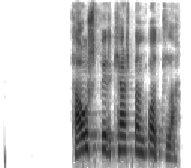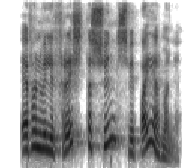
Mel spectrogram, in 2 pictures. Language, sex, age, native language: Icelandic, female, 50-59, Icelandic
